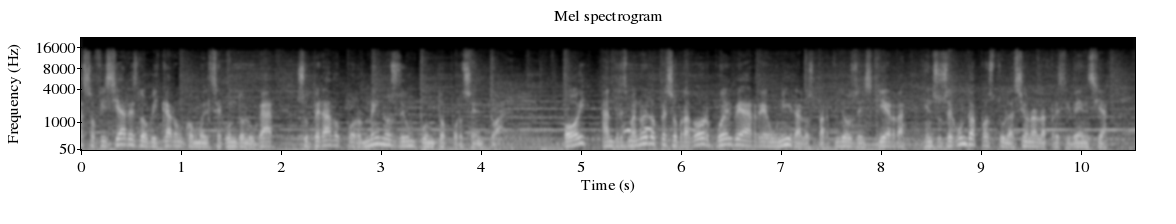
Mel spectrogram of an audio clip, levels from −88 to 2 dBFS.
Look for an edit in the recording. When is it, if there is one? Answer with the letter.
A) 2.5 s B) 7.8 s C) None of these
B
